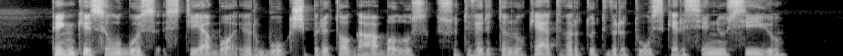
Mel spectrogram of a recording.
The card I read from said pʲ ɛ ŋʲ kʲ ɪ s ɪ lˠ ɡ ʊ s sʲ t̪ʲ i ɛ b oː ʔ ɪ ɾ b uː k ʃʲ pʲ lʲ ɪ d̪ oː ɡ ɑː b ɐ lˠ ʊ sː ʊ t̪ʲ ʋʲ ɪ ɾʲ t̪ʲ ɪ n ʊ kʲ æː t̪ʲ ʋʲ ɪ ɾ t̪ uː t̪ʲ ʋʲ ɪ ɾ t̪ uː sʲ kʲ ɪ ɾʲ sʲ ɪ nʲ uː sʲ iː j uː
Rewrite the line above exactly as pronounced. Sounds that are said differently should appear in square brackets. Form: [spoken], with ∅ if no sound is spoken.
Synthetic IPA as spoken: pʲ ɛ ŋʲ kʲ ɪ s ɪ lˠ ɡ ʊ s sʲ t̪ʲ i ɛ b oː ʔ ɪ ɾ b uː k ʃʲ pʲ [ɾʲ] ɪ [t̪] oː ɡ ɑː b ɐ lˠ ʊ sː ʊ t̪ʲ ʋʲ ɪ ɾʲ t̪ʲ ɪ n ʊ kʲ æː t̪ʲ ʋʲ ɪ ɾ t̪ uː t̪ʲ ʋʲ ɪ ɾ t̪ uː sʲ kʲ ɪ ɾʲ sʲ ɪ nʲ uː sʲ iː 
